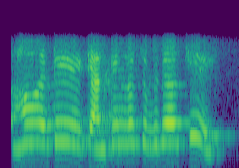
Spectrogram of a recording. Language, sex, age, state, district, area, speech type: Odia, female, 18-30, Odisha, Jajpur, rural, conversation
